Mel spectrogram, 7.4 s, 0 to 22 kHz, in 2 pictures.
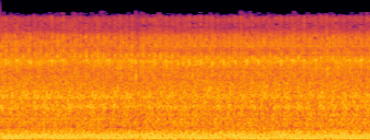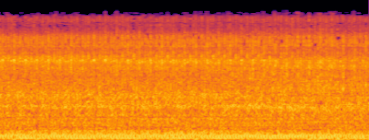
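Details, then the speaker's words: Wisconsin VH4D engine on a Bandit model 65 wood chipper, after repair, with voltage regulator issue being checked: steady, even low drumming at constant speed with no knocks, misses or rattles; engine running healthy. "but the only casual I had is the uh oil bath fell off but motor runs great got some cleanup to do motor runs great"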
